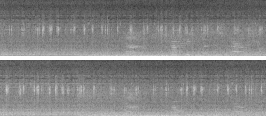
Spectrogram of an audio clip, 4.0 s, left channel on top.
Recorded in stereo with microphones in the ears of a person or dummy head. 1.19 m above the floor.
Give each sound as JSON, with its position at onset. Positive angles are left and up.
{"t": 1.1, "sound": "a child speaking", "side_deg": -25, "distance_m": 1.2}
